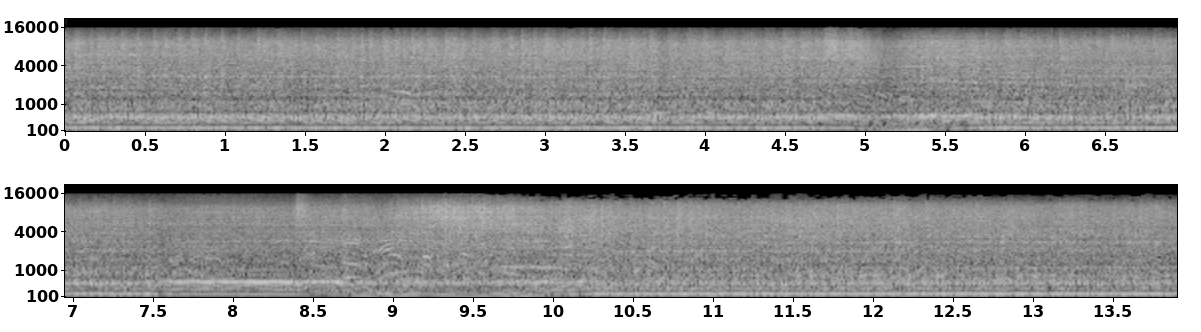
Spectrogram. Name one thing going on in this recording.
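A portable pump engine runs loudly outdoors, its pitch dipping briefly twice.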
